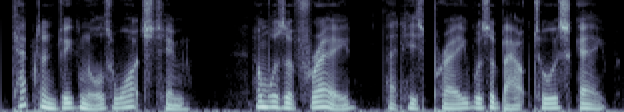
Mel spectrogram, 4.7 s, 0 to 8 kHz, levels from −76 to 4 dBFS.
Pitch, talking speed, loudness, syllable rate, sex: 120 Hz, 180 wpm, -18 LUFS, 5.7 syllables/s, male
